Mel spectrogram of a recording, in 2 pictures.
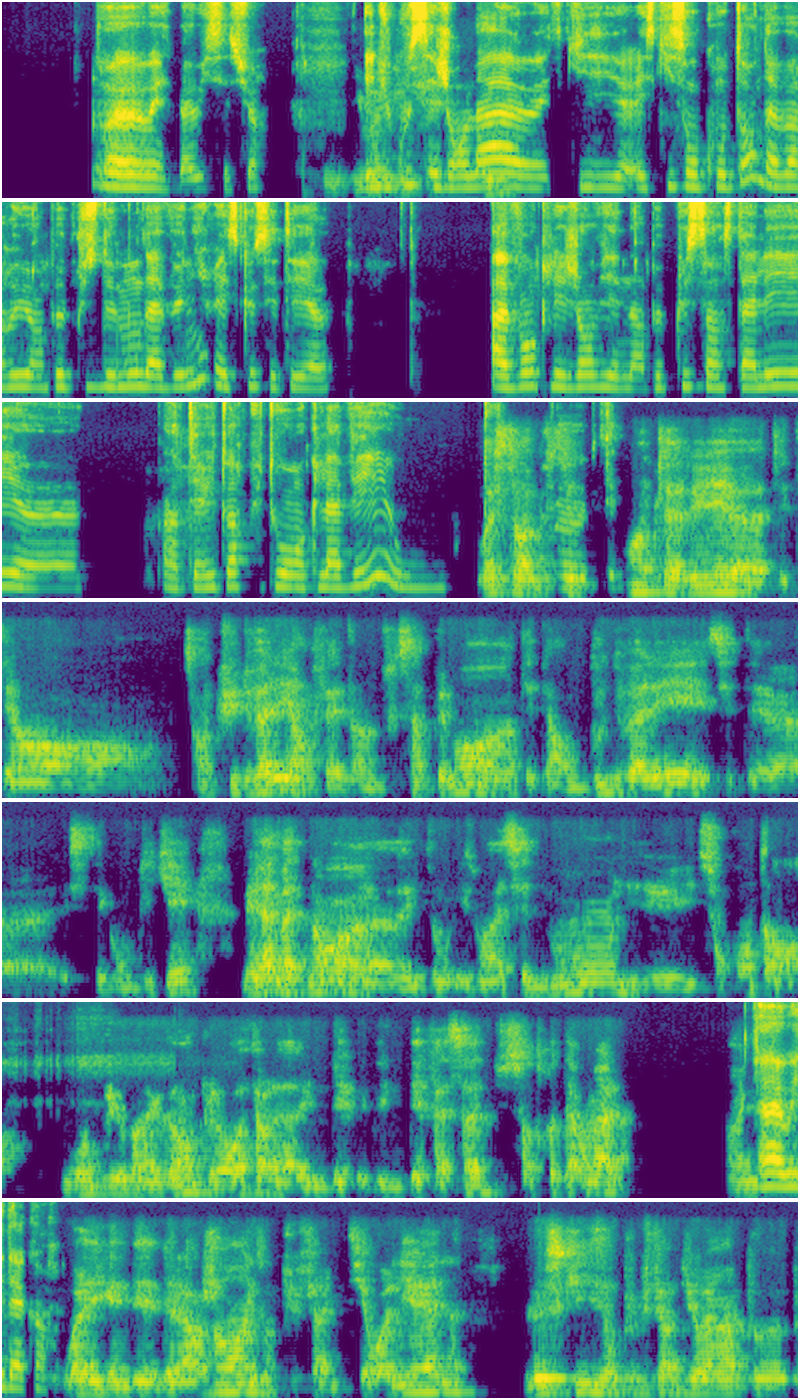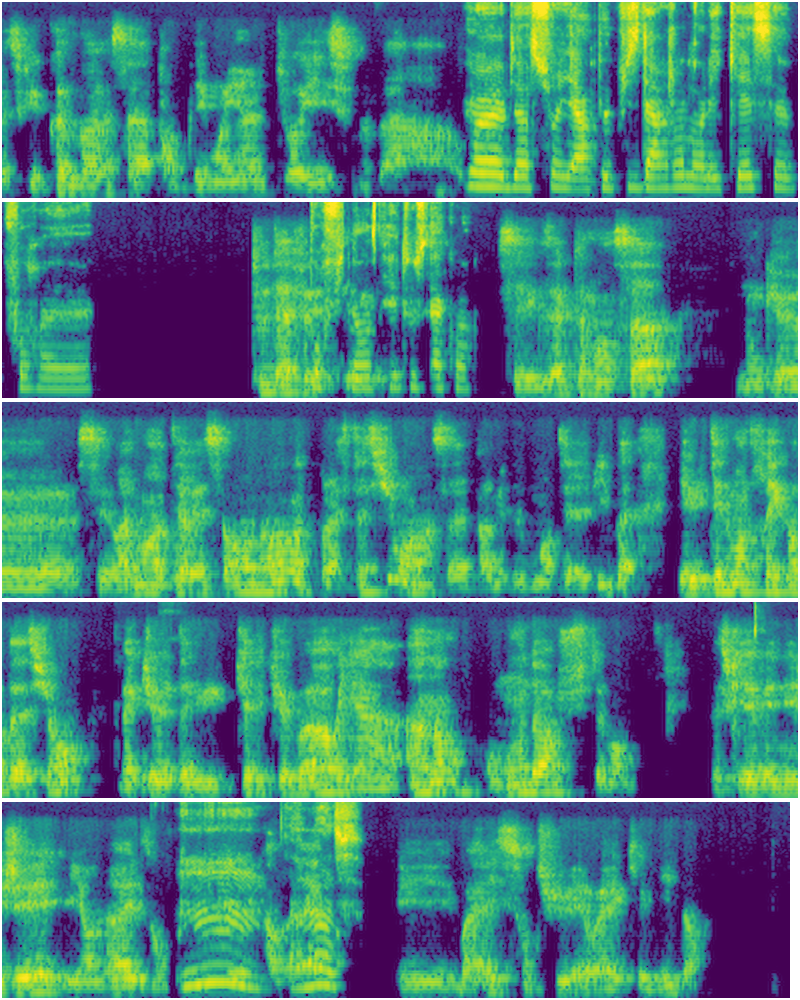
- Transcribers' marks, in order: distorted speech; drawn out: "en"; mechanical hum; unintelligible speech; other background noise
- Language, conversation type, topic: French, podcast, As-tu un endroit dans la nature qui te fait du bien à chaque visite ?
